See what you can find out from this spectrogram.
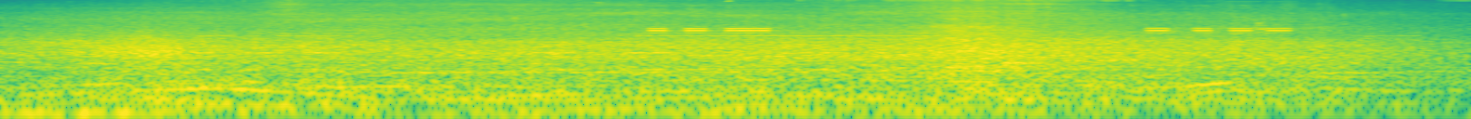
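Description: Busy city street traffic with petrol-engine cars, a dense steady roar of passing vehicles, with a few faint high beeping tones twice in the background.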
